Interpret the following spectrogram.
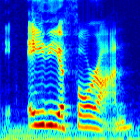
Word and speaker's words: adiaphoron: I heard it as a noun, though, as an adiaphoron. Adiaphoron. Yeah, adiaphora is like it is adiaphora, and this is a specific adiaphoron.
